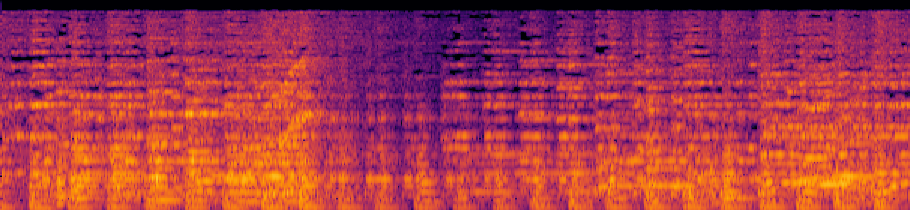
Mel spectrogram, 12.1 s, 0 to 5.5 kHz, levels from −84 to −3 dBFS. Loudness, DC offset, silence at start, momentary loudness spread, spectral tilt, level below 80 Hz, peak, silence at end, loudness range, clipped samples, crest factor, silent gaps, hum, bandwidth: -21 LUFS; under 0.1%; 0 s; 10 LU; -8 dB/octave; -34 dBFS; -4 dBFS; 0 s; 7 LU; under 0.1%; 18 dB; none; none; 5 kHz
